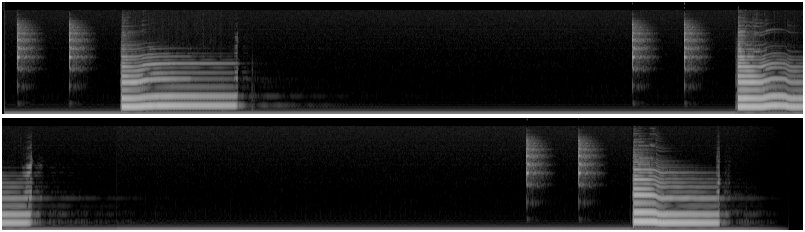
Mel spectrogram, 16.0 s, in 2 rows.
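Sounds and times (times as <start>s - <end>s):
guitar bends and releases: 0.1s - 2.7s, 6.3s - 8.6s, 13.2s - 15.4s.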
